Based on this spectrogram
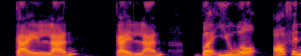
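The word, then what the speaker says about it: kailan: It's pronounced kylan. Kylan, but you will often hear it pronounced Kellan.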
